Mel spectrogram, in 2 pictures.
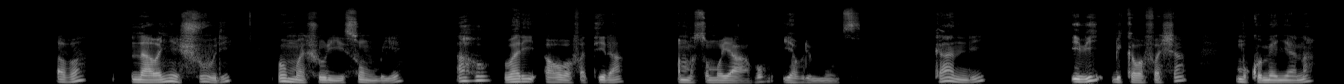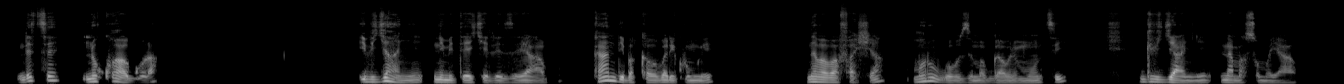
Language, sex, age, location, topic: Kinyarwanda, male, 18-24, Nyagatare, education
